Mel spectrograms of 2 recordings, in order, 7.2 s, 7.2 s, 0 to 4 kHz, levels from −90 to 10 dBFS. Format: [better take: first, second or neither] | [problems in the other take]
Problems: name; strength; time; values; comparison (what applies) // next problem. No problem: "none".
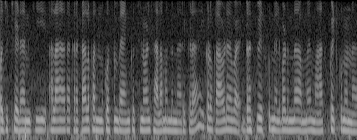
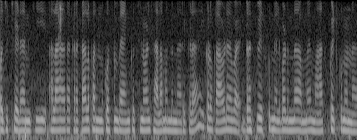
first | background sound (Scissors); 16 dB below the speech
